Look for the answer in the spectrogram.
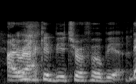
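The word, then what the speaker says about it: arachibutyrophobia: Irakibutyrophobia. That was close. – Irakibutyrophobia.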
